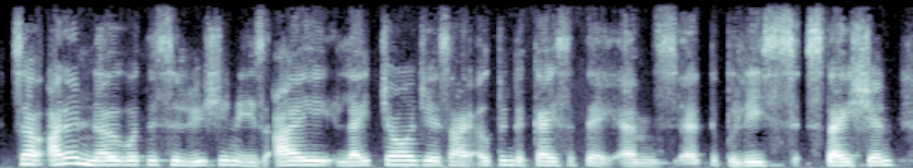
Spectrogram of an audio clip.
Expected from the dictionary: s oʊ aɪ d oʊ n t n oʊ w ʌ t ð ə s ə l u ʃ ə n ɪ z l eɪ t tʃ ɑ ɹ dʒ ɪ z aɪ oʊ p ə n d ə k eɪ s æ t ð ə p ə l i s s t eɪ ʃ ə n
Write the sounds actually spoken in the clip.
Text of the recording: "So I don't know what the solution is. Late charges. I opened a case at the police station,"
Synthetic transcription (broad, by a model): s oʊ aɪ d oʊ n t n oʊ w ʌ t ð ə s ə l u ʃ ə n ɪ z l eɪ t tʃ ɑ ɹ dʒ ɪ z aɪ oʊ p ə n d ə k eɪ s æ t ð ə p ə l i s s t eɪ ʃ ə n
